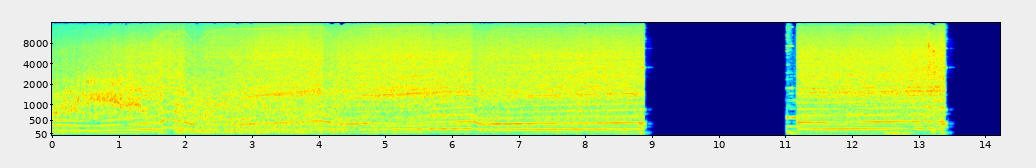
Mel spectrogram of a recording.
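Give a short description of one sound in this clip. A race car engine roars at high revs, dropping in pitch at each gear shift.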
